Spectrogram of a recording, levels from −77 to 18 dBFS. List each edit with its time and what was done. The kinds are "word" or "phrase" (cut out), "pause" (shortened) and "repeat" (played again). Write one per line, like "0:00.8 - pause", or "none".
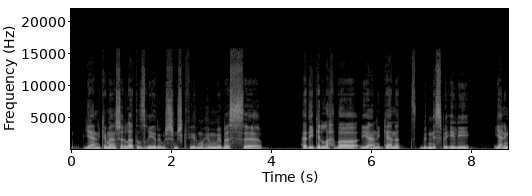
none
